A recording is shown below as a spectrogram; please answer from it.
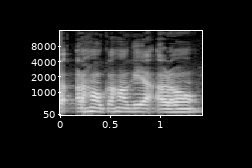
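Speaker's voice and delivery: normal talking voice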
